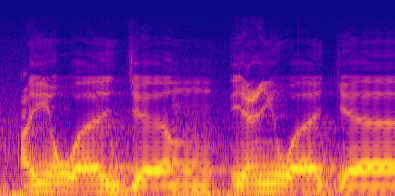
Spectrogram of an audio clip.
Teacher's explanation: iwaja dua harakat Berhenti sejenak baru kemudian tanpa mengambil nafas lanjut qima · gunakan yaitu menyambung antara dua ayat ayat 1 dan ayat 2 dengan cara berhenti sejenak atau saktah berhenti sebentar tanpa bernafas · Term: sakta wajib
